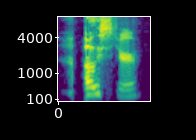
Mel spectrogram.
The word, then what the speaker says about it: Eostre: So, Oster, which is where we get the name Easter. Like that, it's literally Oster is spelled Eostre, and Easter is obviously Easter.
